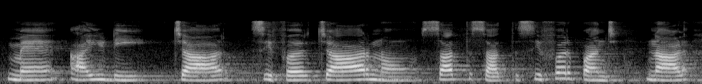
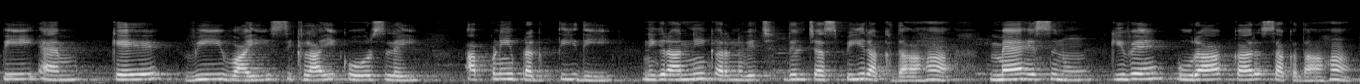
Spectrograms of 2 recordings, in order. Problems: none marked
